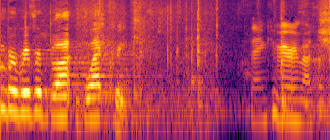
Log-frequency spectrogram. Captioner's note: speaking in French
